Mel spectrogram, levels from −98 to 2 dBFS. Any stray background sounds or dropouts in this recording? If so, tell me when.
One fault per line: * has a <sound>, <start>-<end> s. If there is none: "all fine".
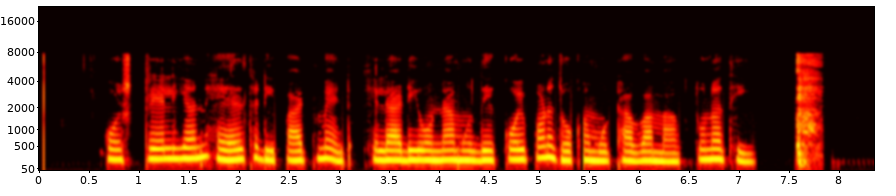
* has a dropout, 5.4-5.4 s
* has a cough, 7.6-7.9 s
